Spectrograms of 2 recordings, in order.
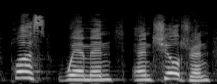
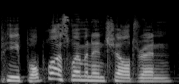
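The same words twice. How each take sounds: First: "plus" hit loud and slow, higher; stress on plus. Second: "plus" given a lighter stress, less loud than the earlier take. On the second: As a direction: let "plus" get a lighter push this time. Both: Real, not acted. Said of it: "I'm emphatic".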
